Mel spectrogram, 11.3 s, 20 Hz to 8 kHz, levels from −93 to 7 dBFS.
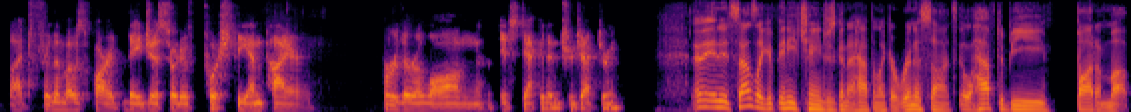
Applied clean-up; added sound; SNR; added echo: neural mask model DeepFilterNet 3.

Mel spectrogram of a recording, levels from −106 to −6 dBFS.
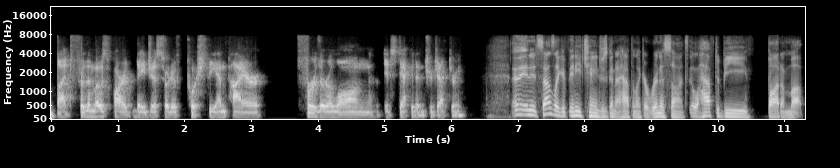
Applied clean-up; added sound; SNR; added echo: none; none; none; none.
